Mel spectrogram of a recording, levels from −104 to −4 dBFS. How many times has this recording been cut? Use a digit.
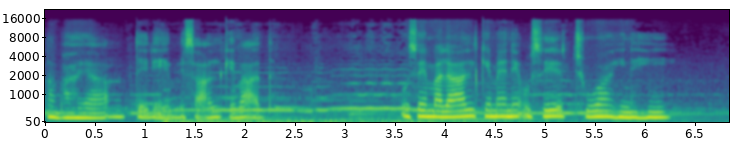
0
